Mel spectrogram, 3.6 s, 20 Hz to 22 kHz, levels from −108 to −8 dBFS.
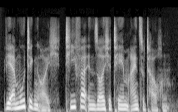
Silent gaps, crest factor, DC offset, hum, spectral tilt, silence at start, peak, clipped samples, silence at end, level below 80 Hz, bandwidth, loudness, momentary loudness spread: none; 16 dB; under 0.1%; none; -5.5 dB/octave; 0.1 s; -4 dBFS; under 0.1%; 0.2 s; -44 dBFS; 12 kHz; -20 LUFS; 12 LU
